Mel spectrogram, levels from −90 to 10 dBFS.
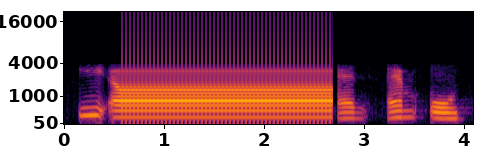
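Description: Speech heard through the G.729 codec, with a system hang loop in the middle. The G.729 coding runs throughout: the line band sits at roughly 150 Hz to 3.5 kHz with nothing above 3.6 kHz, and the speech has the slightly rough, synthetic, buzzy texture of a low-rate model-based codec, which fits an 8 kbit/s G.729A stream. That roughness is what separates it from a simple telephone-band filter, which would sound dull but clean. From 0.58 to 2.68 s the system hang loop takes over: one 40 ms slice of audio repeats exactly, 53 times, giving a machine-gun stutter at 25 Hz while the computer or driver is frozen and the sound hardware keeps replaying its ring buffer. Packet-loss concealment would fade or vary across the gap, but here every cycle is identical and perfectly regular.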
